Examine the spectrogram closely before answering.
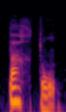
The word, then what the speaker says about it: partons: So classic ending ons, you don't pronounce the s, you just have this on sound nasal. Nous partons.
